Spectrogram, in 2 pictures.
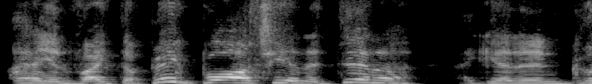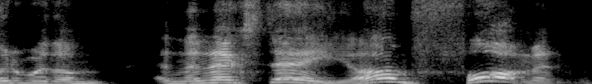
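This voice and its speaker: An actor playing a sly, wheedling, ambitious factory worker in an old-time radio sitcom, with wisecracking, folksy speech. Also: male voice, sits high, very animated, normal speed, a bit bright, breathy edge, full character voice.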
